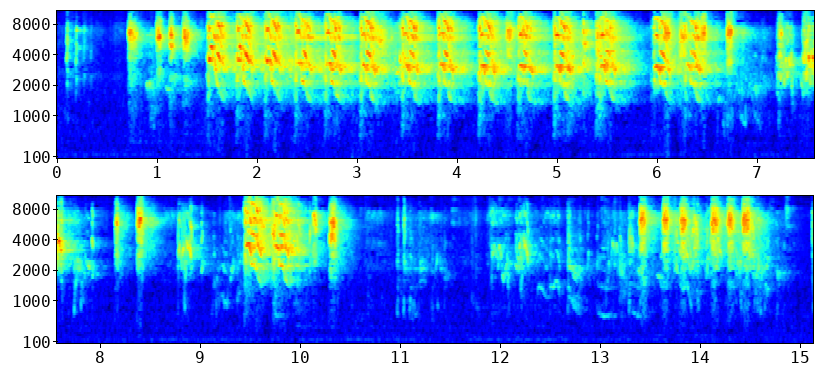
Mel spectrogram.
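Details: Budgerigars chirping in a busy stream of rapid, harsh, high-pitched squawks and chatters, bunched into dense bursts with short pauses between them, several calls overlapping at times.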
